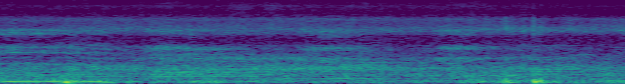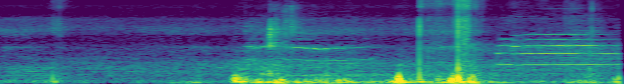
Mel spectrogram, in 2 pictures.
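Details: Kitten facing an adult cat: after a long stretch of low rumbling background, a short meow rises and falls, then sharp clatter and knocks, with a final harmonic meow near the end.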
